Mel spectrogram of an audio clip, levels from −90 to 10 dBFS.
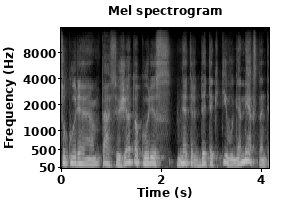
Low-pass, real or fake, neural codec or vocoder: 14.4 kHz; fake; autoencoder, 48 kHz, 32 numbers a frame, DAC-VAE, trained on Japanese speech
